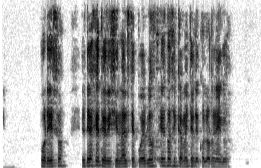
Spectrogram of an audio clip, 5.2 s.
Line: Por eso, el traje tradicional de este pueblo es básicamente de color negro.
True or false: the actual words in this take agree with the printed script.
false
